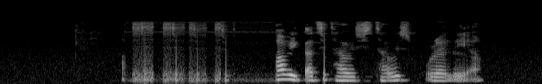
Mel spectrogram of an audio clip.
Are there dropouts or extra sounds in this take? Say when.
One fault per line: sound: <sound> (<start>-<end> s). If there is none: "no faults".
sound: laugh (1.3-2.4 s)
